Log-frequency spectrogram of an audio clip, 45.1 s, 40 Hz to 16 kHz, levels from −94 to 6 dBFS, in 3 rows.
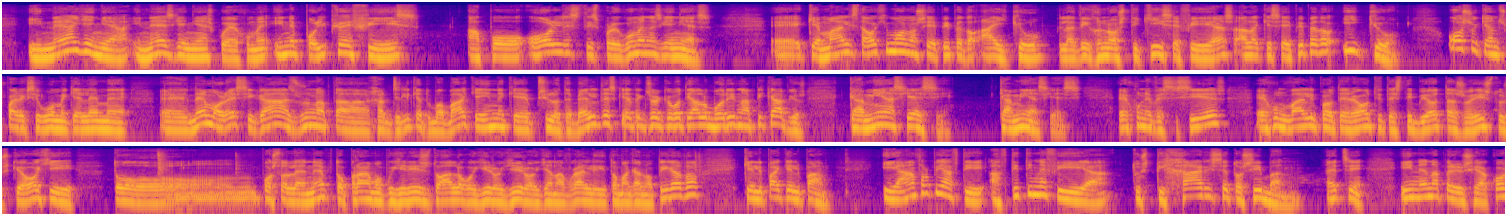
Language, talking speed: Greek, 150 wpm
